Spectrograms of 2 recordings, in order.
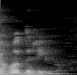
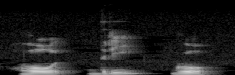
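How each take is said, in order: First: Said in the usual way. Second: Very slow, louder, each syllable of Rodrigo separate. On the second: Shown as a demonstration. Teacher counting syllables up to the stressed one, syllable by syllable. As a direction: split Rodrigo into Ro, dri, go with pauses. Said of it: "até o dri do Rodrigo".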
